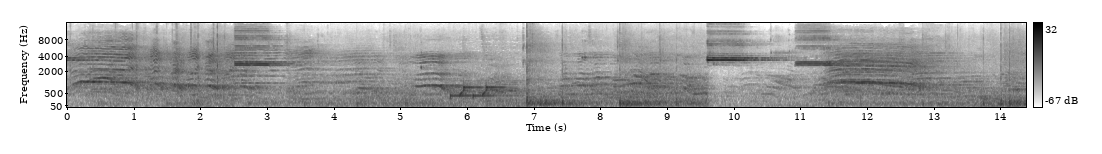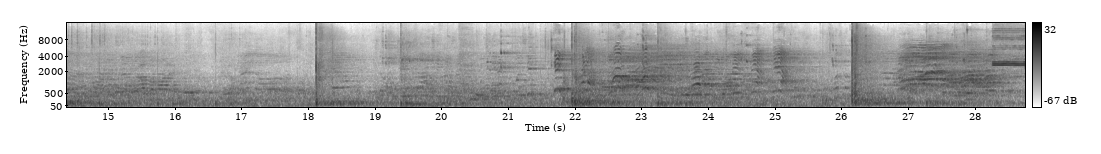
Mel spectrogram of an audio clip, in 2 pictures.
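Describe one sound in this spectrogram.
Young women shout and call out to each other during play.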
